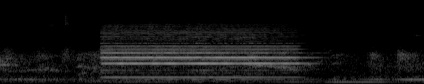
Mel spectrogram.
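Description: A loud scoreboard horn blares steadily for about two seconds.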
